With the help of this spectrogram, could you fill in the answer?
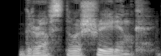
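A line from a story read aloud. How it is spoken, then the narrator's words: Barely audible mutter. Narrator (Russian): чуть слышно пробормотал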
